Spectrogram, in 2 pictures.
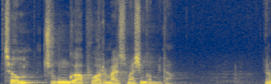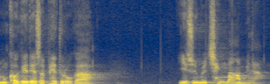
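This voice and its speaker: A man's voice: mid-range voice, fairly quick. Man preaching in a conversational way. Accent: Jeolla Korean. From Jeolla region, Korea. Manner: conversational preaching, frequent rhetorical questions to the congregation. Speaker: pastor. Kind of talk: sermon. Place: church.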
